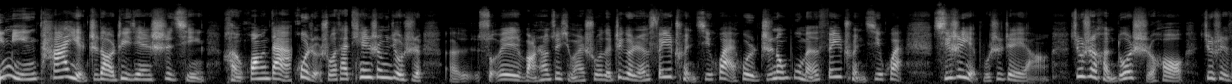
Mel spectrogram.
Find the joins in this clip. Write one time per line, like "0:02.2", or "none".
0:02.9

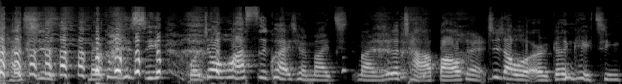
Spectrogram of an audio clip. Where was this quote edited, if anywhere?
none

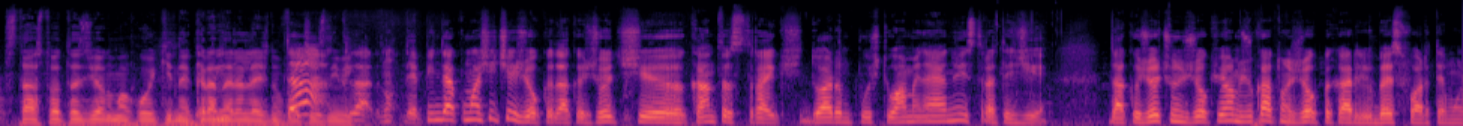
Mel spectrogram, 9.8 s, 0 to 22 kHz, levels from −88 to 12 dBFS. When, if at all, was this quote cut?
none

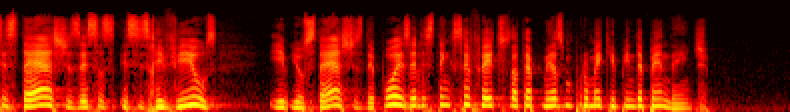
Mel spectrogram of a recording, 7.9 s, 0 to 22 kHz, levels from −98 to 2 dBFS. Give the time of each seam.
0:02.9

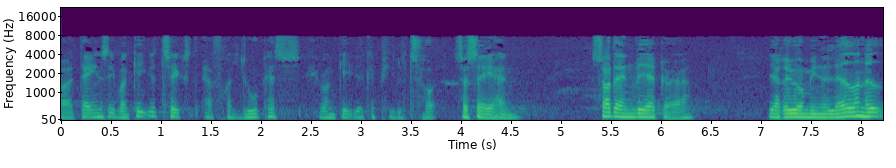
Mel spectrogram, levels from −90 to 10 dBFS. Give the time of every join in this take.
0:03.8

